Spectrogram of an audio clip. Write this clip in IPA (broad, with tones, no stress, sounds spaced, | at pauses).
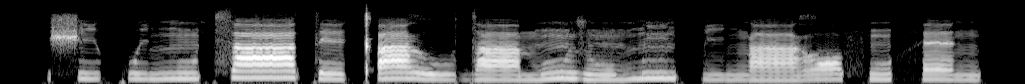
ʃ i˨ kʷ i˨ ŋ ũ˨ t͡s aː˦ t e˨ kʼ a˦ ɣ u˨ d aː˨ m ũ˦ z ũ˨ m ĩ˦ k͡p i˨ ŋ aː˨ ɣ ɔ˦ f ũ˦ h ɛ˦˨ ŋ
